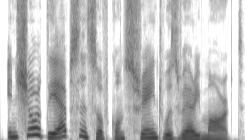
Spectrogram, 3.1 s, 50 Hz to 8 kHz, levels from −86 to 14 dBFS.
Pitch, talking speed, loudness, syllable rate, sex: 220 Hz, 175 wpm, -16 LUFS, 4.8 syllables/s, female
